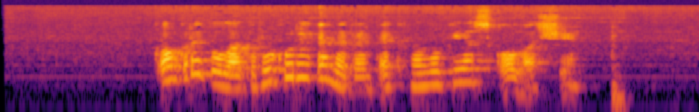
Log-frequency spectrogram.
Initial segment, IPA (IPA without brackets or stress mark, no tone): kʼ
